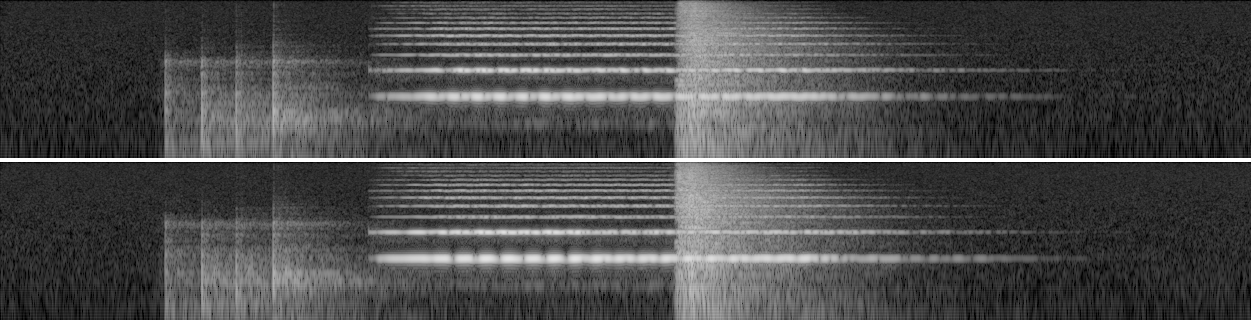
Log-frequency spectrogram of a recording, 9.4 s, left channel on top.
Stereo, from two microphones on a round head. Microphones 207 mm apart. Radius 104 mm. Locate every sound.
1.2 s knocking: 20° left (ahead or behind), 1.3 m
2.8 s a violin: 20° right (ahead or behind), 4 m
5.0 s tearing paper: 80° right, 5 m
